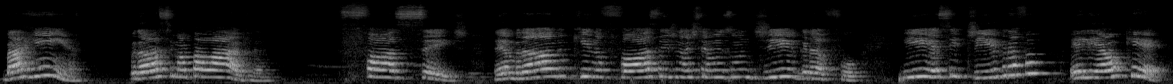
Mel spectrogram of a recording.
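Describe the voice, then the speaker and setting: Brazilian woman teacher, slow, repeats and spells syllables, recorded across an echoey classroom. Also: very high-pitched, lively intonation. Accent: Brazilian Portuguese. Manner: patient, spells out syllables slowly and repeats words. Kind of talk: recorded online classroom lesson. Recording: echoey room, voice from a distance.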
